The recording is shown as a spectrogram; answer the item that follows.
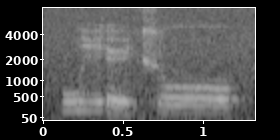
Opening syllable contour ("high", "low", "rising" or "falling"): high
